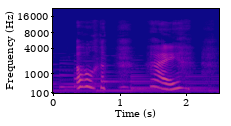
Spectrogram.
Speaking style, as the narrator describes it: the woman said nervously

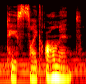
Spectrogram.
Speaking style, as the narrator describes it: she whispered

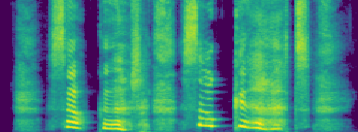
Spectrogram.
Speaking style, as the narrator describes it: he gasped incomprehensibly

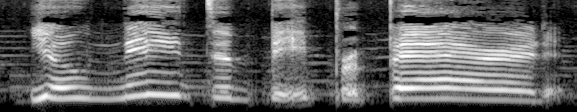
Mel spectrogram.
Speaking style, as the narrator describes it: she yells

